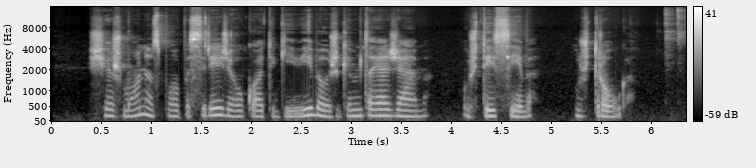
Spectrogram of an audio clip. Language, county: Lithuanian, Vilnius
